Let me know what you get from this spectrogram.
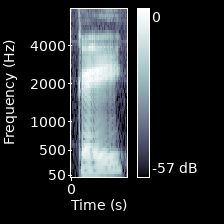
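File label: "gei", Mandarin Chinese, second tone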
